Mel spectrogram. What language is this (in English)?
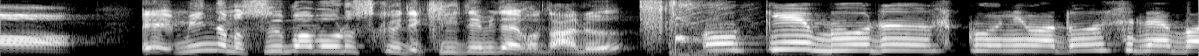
Japanese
